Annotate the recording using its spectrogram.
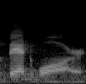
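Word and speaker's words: Baignoire: I can't pronounce this all the time. It is called the Benoir.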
